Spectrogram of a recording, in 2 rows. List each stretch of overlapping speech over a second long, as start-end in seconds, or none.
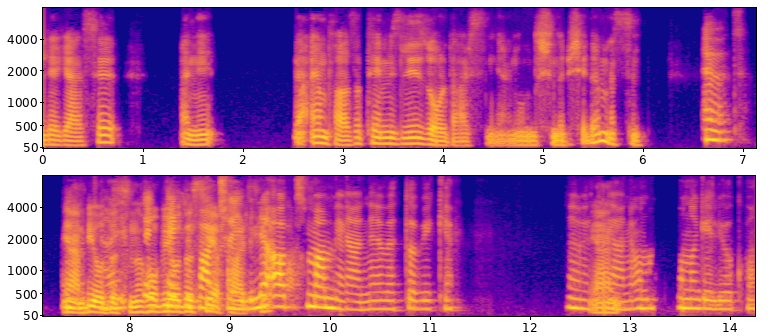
7.3-9.5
